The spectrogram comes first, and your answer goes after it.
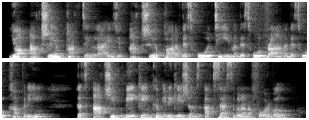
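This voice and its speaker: A woman at medium pitch talks at a very fast pace with hardly any pauses. Her intonation is lively, and there is audible room echo. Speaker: business executive. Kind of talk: interview.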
